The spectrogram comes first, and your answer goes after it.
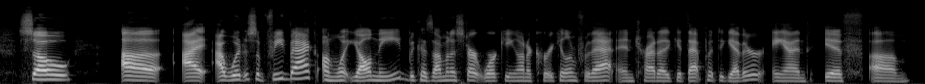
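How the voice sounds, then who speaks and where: A woman speaks loudly at a moderate pace and a medium pitch, her bright, sharp tone carrying ordinary pitch variation in a very clean recording with a silent background and a dry, close sound with no echo. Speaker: diesel mechanic and shop owner, YouTuber. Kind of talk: casual vlog monologue. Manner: loud, projecting voice; hesitant fillers, repeated words.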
